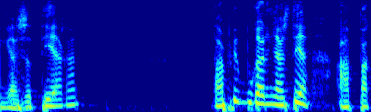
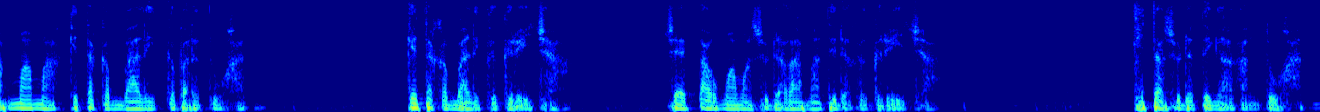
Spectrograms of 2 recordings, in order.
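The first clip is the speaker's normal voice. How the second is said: soft pleading; 7 semitones lower, 7 dB quieter than usual. Retold or imitated. Daughter pleads softly with mother.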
